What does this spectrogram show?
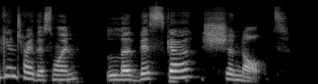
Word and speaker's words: Shenault: Last name is Try Chenault.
